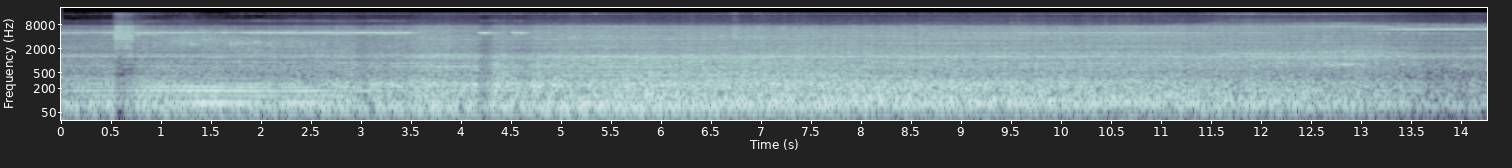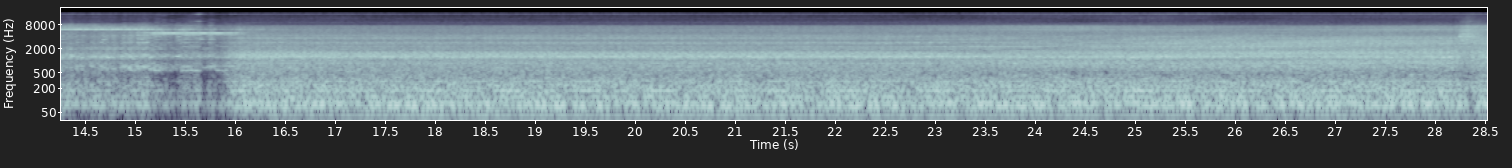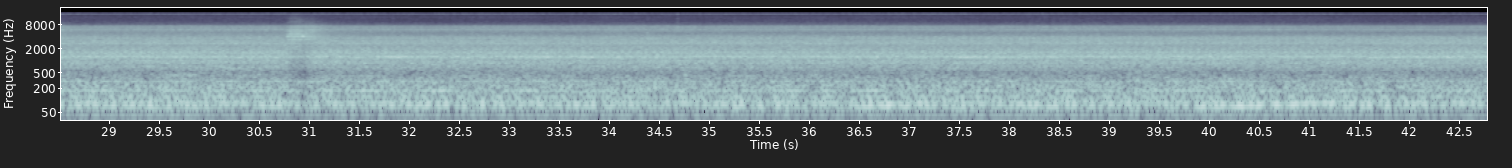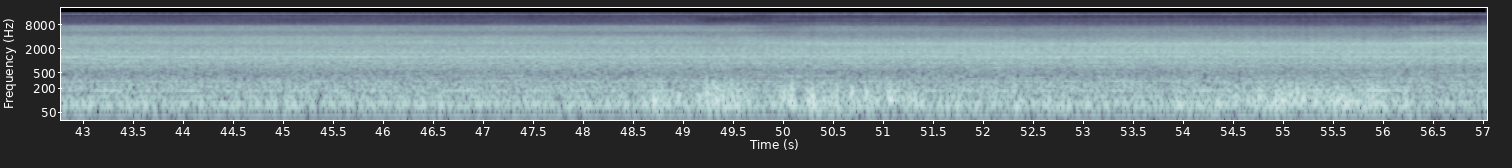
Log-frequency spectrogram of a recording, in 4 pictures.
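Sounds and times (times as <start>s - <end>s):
wheel and brake squeals: 0.0s - 6.1s, 6.8s - 16.6s, 37.3s - 38.7s
train rumbling: 0.0s - 57.0s.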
